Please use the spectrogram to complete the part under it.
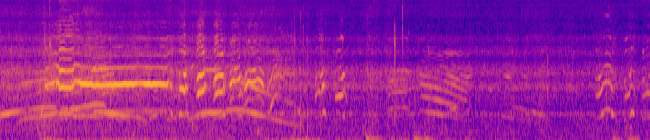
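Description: Rapids rush and churn loudly around a raft.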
